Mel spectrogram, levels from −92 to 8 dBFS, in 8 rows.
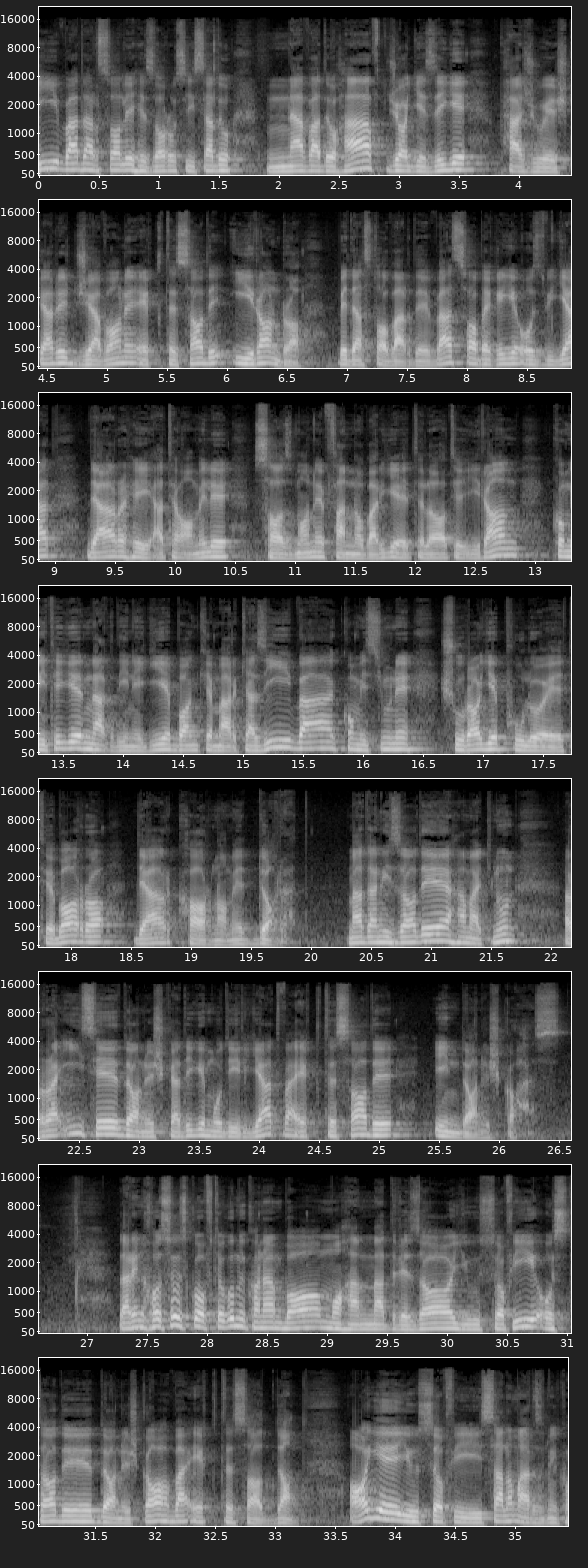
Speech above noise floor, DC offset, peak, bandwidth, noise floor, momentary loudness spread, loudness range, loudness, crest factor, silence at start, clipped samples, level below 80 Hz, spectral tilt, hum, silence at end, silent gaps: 25 dB; under 0.1%; 0 dBFS; 16.5 kHz; -40 dBFS; 7 LU; 3 LU; -16 LUFS; 16 dB; 0 s; under 0.1%; -44 dBFS; -6.5 dB/octave; none; 0 s; none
